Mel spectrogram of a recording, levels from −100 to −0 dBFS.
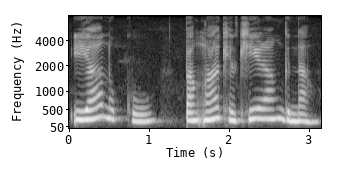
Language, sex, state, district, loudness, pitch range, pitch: Garo, female, Meghalaya, West Garo Hills, -16 LUFS, 200-255 Hz, 220 Hz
